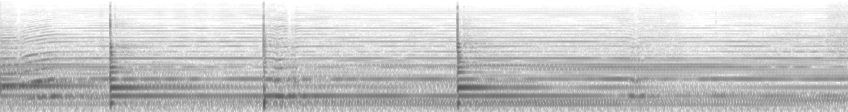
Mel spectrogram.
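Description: Tabla struck sparsely, four single ringing strokes with the last the loudest, over the steady held notes of an accompanying melody on sarangi and harmonium.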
